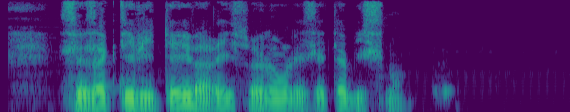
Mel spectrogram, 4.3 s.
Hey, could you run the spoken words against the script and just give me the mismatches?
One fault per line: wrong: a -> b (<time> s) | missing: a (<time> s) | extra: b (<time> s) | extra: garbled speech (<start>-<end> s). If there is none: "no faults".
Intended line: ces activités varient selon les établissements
no faults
